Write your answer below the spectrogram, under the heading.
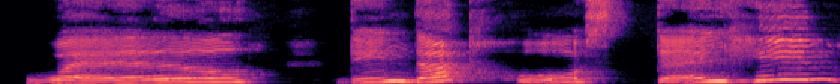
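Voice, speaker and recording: A female-sounding voice puts on a character voice at an extremely high pitch. Its pitch swings very widely. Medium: read story.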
